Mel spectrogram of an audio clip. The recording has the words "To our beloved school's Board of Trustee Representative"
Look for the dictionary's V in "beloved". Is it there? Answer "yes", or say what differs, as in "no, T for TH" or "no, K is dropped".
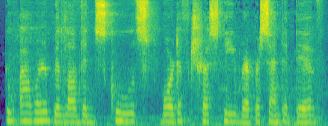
yes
